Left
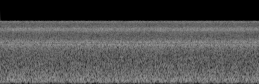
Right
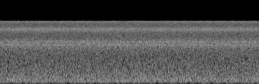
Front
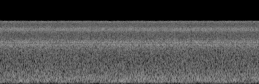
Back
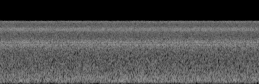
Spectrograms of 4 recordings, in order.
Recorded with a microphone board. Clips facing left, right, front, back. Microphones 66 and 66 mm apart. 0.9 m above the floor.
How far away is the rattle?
No rattle in this recording.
